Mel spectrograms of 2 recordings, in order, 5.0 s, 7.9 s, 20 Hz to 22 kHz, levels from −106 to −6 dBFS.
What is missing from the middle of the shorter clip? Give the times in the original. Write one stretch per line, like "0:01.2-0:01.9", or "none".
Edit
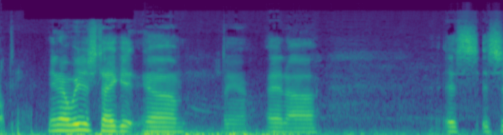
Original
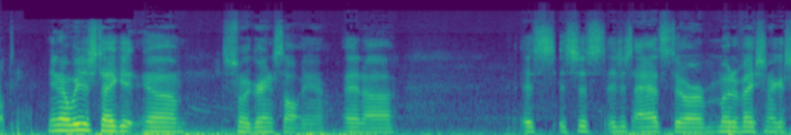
0:02.2-0:03.0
